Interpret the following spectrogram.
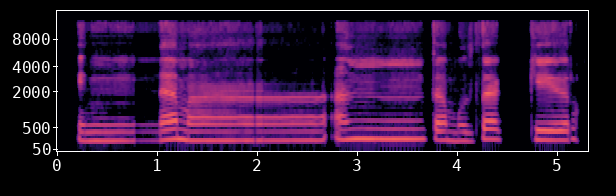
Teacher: نون ساکن کے بعد تا آیا ہے، تو غنہ کر کے اخفا کر کے اس کو ریڈنگ کریں گے، اسی لیے پڑھ رہے ہیں ایسے، اور یہاں پہ نون مشدد ہے، اس کو غنہ کرنا ہے، انما انت مذکر، اس طرح سے اس کو پڑھا جائے گا۔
